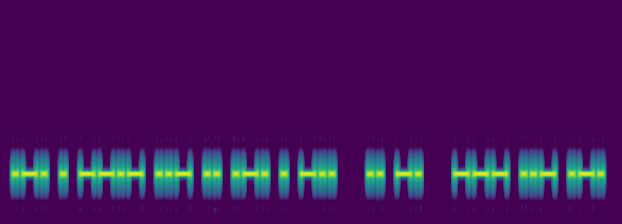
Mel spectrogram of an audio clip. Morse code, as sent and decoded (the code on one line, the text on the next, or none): .-. --.- ..- .. .-. -.. / .. -. / --- ..- .-.
REQUIRED IN OUR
